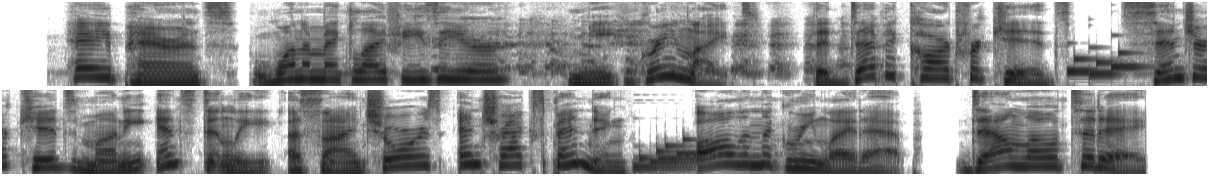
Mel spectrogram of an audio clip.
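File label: commercial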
